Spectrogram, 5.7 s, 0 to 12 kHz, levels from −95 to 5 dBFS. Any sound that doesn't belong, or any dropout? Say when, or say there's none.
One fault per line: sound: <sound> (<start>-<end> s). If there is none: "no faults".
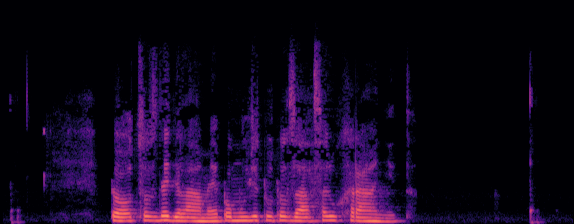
no faults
